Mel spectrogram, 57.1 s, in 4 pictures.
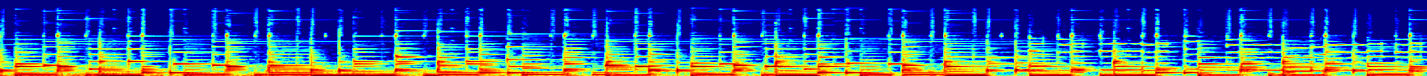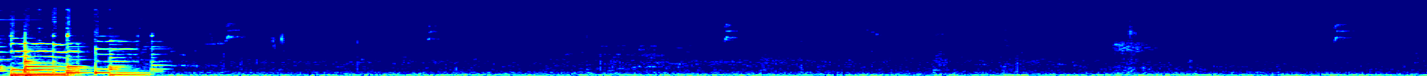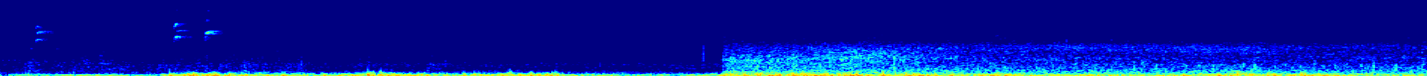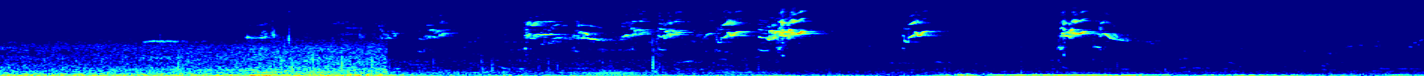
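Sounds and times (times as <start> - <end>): birds calling: 10.3 - 15.7, 44.2 - 51.2
faint low rumble: 29.4 - 46.8
outdoor hiss: 35.8 - 46.2.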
